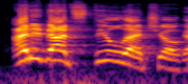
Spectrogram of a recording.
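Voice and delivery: loud protest. Real, not acted. Defending joke against chat.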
